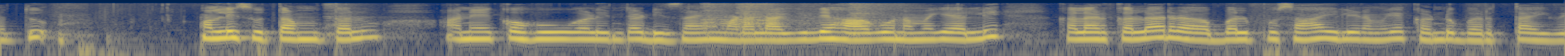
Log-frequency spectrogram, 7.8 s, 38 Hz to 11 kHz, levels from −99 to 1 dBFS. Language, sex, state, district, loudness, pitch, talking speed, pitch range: Kannada, female, Karnataka, Raichur, -18 LUFS, 210 Hz, 145 wpm, 200-220 Hz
